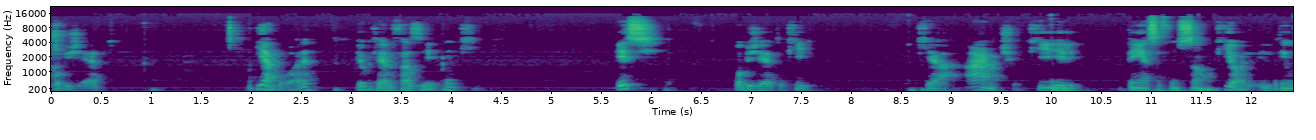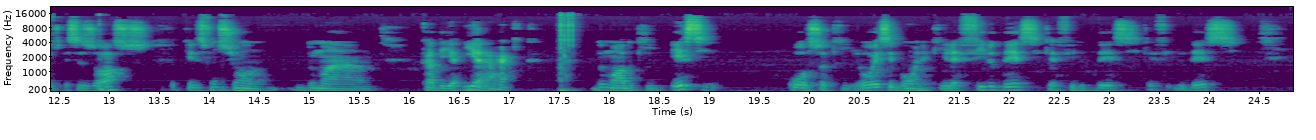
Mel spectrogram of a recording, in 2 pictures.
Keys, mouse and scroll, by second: 1.3 ctrl+middle click, 2.3 ctrl+shift+middle click, 3.5 ctrl+middle click, 4.8 click, 6.0 Tab, 7.1 click, 7.8 click, 8.6 r, 9.3 Escape, 9.8 click, 10.1 r, 10.8 Escape, 11.3 click, 11.5 r, 12.1 Escape, 12.8 click, 12.9 r, 13.5 Escape, 22.0 click, 22.9 click, 23.8 click.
